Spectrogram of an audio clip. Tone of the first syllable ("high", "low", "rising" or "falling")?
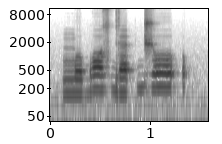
low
